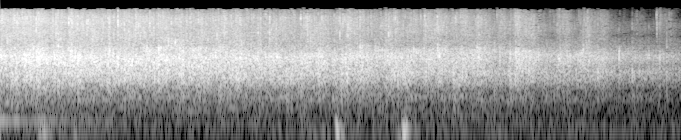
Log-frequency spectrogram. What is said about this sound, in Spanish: Y ese aplauso también lo recibe el Señor, porque por Él ellos están acá.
